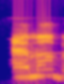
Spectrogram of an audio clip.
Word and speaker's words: Emma: So my Twitter handle is Emma, but it's spelled with three M.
